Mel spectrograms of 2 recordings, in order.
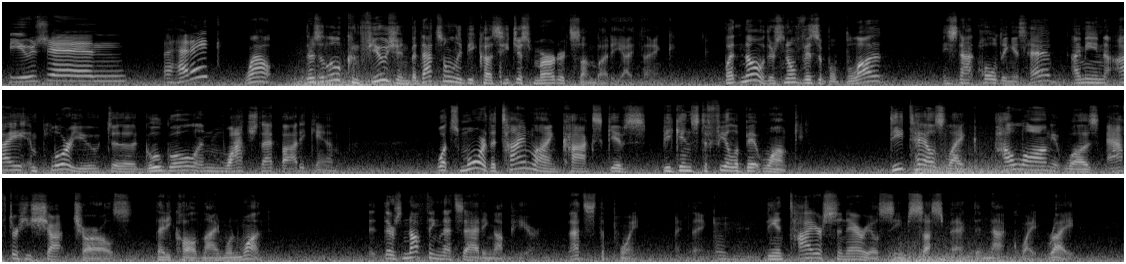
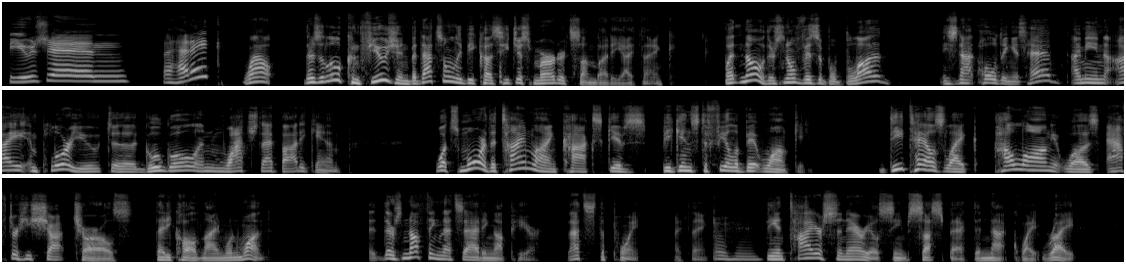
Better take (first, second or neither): second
